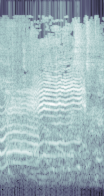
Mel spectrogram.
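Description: A woman's long, high-pitched squeal that wavers and trembles, held for about a second and a half before fading. Crowd chatter runs under it.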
